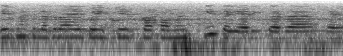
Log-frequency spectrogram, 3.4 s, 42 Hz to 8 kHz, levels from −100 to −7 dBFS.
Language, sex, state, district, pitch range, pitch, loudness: Hindi, female, Uttar Pradesh, Gorakhpur, 210-255 Hz, 240 Hz, -26 LUFS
